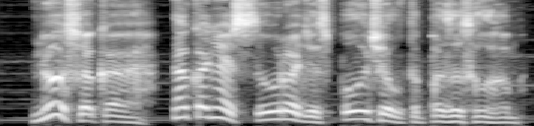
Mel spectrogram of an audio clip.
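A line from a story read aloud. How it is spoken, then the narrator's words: Hopeful exhale. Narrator (Russian): С надеждой выдохнул я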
